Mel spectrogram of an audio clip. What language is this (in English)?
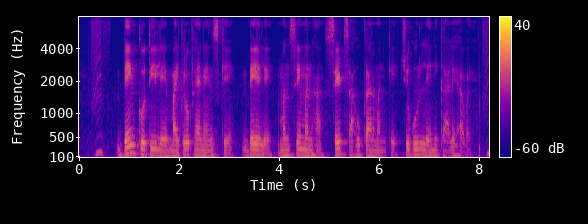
Chhattisgarhi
